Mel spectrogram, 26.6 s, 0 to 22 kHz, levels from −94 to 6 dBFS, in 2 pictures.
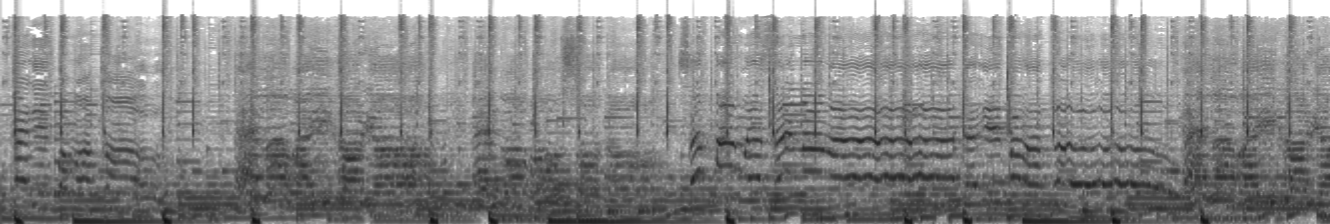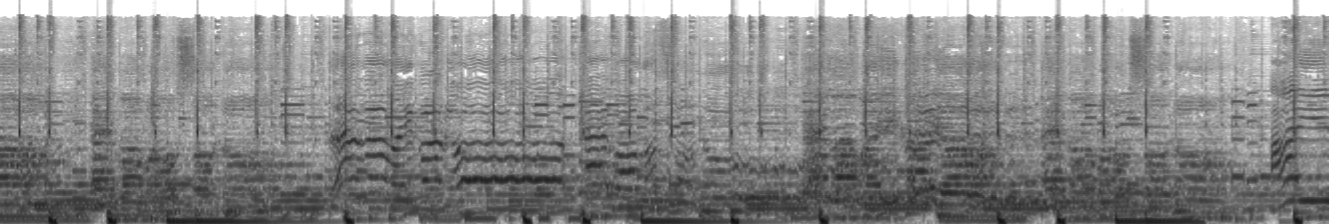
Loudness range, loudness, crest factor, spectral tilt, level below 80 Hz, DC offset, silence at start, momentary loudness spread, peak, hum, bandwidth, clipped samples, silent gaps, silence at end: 2 LU; -12 LUFS; 12 dB; -4.5 dB/octave; -16 dBFS; under 0.1%; 0 s; 5 LU; 0 dBFS; none; 17.5 kHz; 0.2%; none; 0 s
